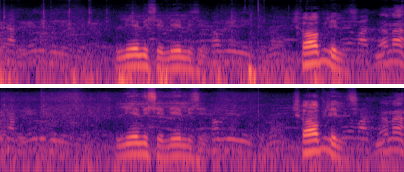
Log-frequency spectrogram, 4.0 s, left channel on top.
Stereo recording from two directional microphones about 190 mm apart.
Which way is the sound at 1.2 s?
50° left (ahead or behind).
